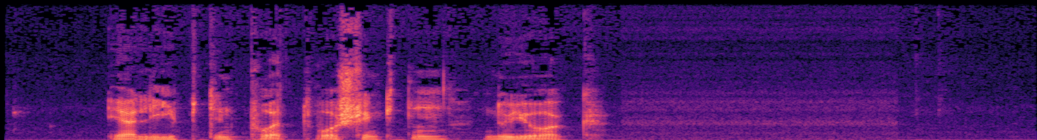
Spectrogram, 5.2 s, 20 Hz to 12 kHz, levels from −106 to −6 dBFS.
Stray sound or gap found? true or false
false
